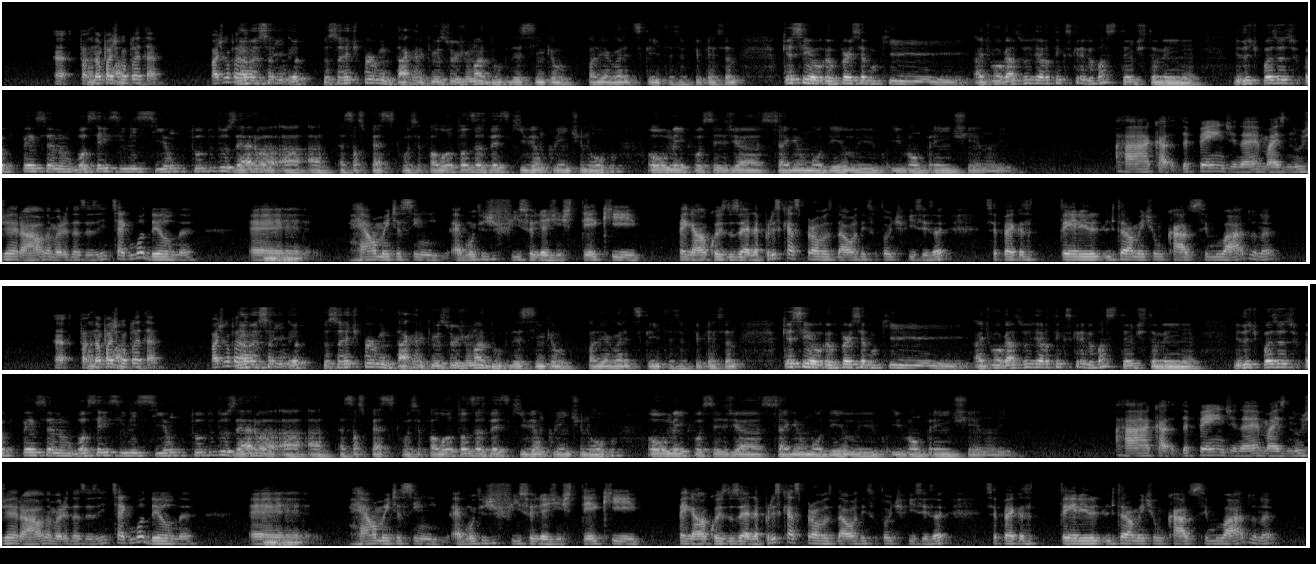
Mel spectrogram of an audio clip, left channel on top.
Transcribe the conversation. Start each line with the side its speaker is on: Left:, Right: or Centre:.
Left: ah, po-
Centre: Pode
Left: não pode
Centre: falar.
Left: completar.
Centre: pode-
Left: Pode completar.
Centre: Não, eu só, ia- eu, eu só ia te perguntar, cara, que me surgiu uma dúvida, assim, que eu falei agora de escrita, assim, eu fiquei pensando. Porque, assim, eu, eu percebo que advogados, no geral, tem que escrever bastante também, né? E, do tipo, às vezes eu fico pensando, vocês iniciam tudo do zero, a, a- a- essas peças que você falou, todas as vezes que vê um cliente novo, ou meio que vocês já seguem um modelo e, e vão preenchendo ali?
Left: Ah, cara, depende, né? Mas no geral, na maioria das vezes, a gente segue modelo, né? É,
Centre: Uhum,
Left: realmente, assim, é muito difícil ali a gente ter que pegar uma coisa do zero, né? Por isso que as provas da ordem são tão difíceis, né? Você pega, você tem ali literalmente um caso simulado, né?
